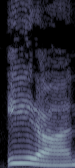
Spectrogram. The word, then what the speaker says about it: Iran: It's Iran. That's how the people of Iran say it.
